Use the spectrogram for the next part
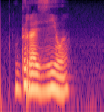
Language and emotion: Russian, angry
